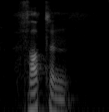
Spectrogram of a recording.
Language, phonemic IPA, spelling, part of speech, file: Dutch, /ˈvɑtə(n)/, vatten, verb, Nl-vatten.ogg
- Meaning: 1. to grasp 2. to grasp mentally, to understand 3. to catch, to apprehend 4. to catch, to be afflicted with (an infectuous disease)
